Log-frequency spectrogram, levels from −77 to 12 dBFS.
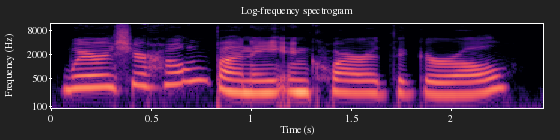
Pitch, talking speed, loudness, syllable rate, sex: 270 Hz, 195 wpm, -15 LUFS, 5.7 syllables/s, female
